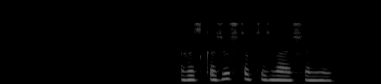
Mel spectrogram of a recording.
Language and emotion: Russian, neutral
